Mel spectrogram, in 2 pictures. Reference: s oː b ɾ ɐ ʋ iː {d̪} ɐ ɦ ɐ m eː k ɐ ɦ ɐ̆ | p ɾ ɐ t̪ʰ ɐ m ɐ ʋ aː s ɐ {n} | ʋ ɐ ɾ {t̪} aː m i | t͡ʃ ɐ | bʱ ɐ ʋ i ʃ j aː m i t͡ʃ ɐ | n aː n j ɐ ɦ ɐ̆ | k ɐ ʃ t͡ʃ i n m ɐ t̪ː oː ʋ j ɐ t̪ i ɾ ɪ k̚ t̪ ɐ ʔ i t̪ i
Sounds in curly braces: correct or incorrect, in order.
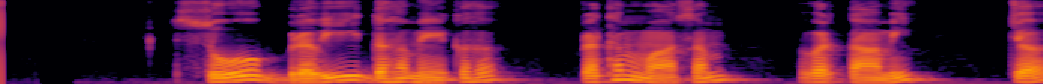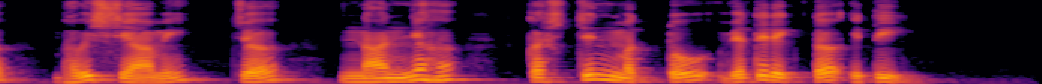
correct, incorrect, correct

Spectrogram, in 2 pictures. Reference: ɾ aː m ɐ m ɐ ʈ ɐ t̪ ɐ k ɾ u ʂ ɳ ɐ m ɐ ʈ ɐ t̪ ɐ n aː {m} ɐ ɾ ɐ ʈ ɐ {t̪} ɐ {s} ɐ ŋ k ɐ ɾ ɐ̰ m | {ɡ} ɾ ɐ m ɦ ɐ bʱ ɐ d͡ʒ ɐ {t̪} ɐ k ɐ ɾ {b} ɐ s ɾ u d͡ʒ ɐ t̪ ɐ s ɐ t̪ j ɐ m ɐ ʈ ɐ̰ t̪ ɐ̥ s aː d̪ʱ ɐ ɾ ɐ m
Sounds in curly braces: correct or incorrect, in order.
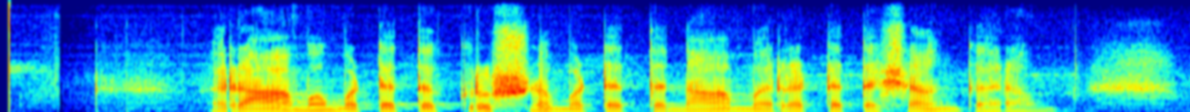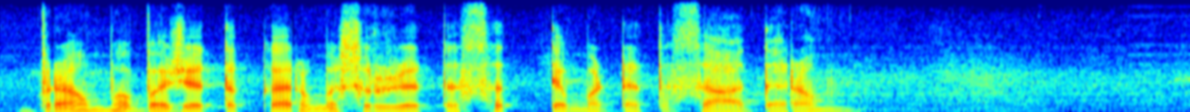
correct, correct, incorrect, incorrect, correct, incorrect

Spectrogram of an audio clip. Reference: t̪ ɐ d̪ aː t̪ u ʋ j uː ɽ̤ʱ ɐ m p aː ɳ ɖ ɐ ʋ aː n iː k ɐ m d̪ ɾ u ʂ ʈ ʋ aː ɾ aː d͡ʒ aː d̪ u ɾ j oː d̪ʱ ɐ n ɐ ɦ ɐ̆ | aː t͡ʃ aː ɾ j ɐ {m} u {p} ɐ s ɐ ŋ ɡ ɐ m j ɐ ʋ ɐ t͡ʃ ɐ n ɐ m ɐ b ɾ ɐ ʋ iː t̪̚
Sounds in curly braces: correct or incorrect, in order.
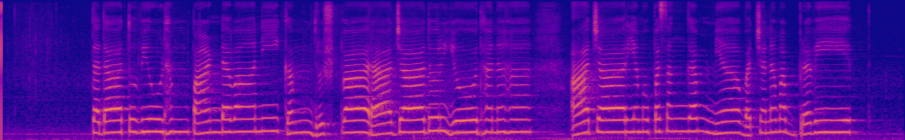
correct, correct

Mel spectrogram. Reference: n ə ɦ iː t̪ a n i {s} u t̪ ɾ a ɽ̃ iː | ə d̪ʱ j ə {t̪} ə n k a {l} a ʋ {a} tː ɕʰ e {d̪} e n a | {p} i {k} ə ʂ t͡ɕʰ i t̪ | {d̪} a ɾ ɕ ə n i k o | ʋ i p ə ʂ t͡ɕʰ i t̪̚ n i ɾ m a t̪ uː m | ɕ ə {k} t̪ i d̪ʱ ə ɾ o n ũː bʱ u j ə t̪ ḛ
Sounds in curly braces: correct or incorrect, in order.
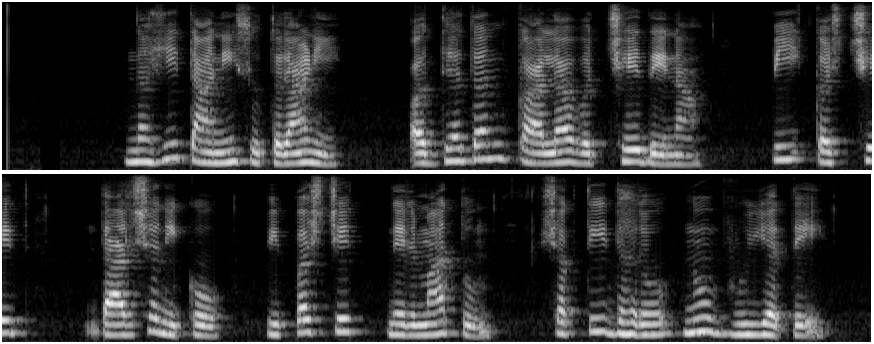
correct, correct, correct, incorrect, correct, correct, correct, correct, correct

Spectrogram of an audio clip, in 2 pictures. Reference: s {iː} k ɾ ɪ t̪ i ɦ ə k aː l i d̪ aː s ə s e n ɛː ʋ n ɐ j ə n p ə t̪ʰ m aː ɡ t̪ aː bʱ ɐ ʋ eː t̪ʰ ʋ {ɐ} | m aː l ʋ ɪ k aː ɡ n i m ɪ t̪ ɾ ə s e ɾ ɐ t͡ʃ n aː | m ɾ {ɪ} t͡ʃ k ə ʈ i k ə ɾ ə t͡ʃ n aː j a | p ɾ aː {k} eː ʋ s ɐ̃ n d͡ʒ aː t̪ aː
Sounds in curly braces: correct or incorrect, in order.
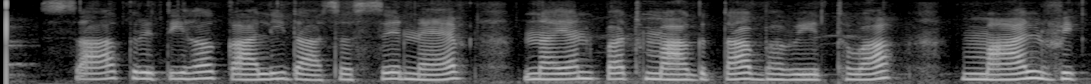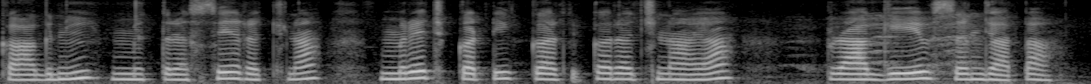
incorrect, incorrect, correct, incorrect

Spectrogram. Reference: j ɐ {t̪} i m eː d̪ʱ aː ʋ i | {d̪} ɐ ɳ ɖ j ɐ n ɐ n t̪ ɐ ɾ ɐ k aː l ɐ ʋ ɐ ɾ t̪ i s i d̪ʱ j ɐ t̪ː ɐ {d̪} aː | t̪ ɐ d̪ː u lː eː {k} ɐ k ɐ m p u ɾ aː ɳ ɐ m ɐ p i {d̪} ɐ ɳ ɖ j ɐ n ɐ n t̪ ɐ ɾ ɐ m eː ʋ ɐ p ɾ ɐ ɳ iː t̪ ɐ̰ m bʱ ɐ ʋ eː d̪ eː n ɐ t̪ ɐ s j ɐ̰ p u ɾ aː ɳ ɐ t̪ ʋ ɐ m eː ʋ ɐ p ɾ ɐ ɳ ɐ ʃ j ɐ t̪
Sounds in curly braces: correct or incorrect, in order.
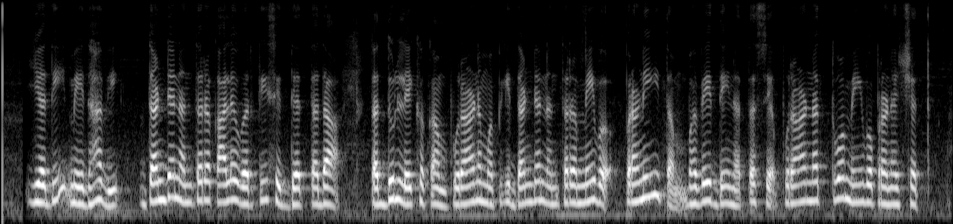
incorrect, correct, correct, incorrect, correct

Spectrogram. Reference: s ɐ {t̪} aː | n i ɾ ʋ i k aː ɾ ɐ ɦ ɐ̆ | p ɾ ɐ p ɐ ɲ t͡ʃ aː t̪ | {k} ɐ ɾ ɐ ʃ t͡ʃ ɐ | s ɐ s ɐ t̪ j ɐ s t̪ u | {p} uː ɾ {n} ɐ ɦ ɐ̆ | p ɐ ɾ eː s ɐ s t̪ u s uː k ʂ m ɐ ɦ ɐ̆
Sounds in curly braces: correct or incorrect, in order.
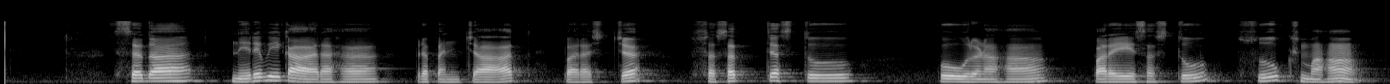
incorrect, incorrect, correct, incorrect

